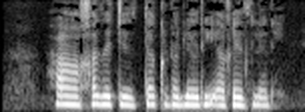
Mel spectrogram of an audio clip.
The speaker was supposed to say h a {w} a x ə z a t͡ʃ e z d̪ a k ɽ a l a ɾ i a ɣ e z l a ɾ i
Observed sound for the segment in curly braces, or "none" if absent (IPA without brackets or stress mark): ɣ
